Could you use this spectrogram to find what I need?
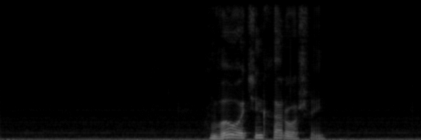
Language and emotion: Russian, positive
